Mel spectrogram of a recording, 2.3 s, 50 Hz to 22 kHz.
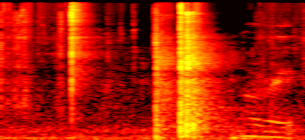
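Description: Scissors snip through a 2.5-inch ribbon tail for a holiday wreath, two or three quick sharp cuts at close range, with low background noise between them.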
